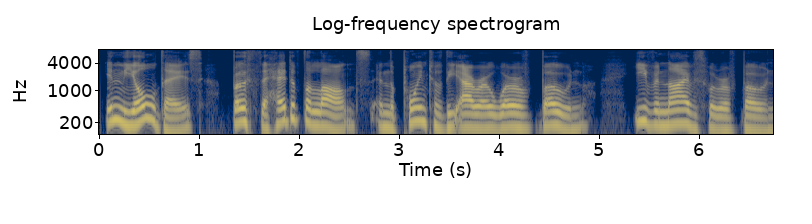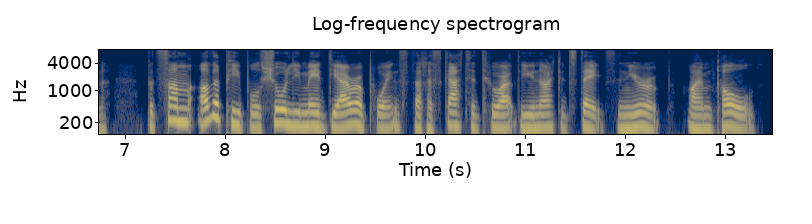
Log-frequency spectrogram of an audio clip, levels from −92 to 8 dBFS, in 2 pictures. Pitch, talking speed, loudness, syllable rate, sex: 165 Hz, 200 wpm, -20 LUFS, 5.5 syllables/s, male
